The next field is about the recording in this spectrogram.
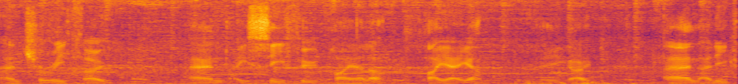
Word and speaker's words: paella: and I am confronted by massive plates of paella.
